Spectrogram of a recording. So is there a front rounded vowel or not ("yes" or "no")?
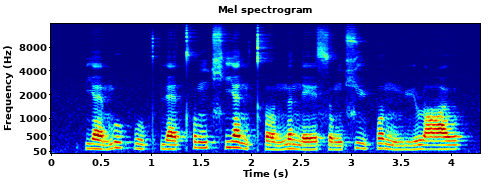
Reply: yes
